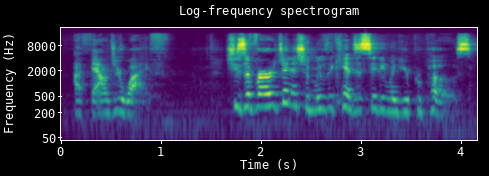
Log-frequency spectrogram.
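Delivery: ordinary delivery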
